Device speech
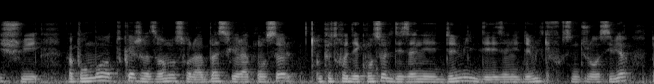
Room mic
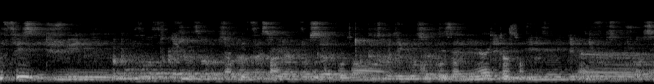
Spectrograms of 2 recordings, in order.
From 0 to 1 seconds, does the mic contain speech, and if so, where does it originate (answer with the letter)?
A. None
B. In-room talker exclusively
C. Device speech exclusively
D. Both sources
D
